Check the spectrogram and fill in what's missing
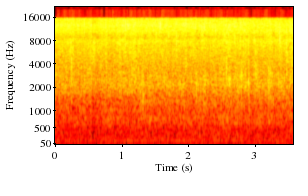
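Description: Torrential rain pours down in a dense, steady hiss on outdoor surfaces, loud and unbroken, with no voices.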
